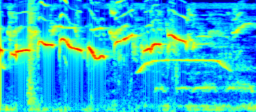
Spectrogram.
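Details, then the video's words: Oriental magpie-robin singing vigorously in the morning, used as a lure for birds reluctant to sing: a run of loud, clear whistled notes sliding up and down, ending in a long level whistle with a soft lower tone. "Kacer Gacor Di Pagi Hari, Pancingan Kacer Sulit Bunyi dan malas Bunyi"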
